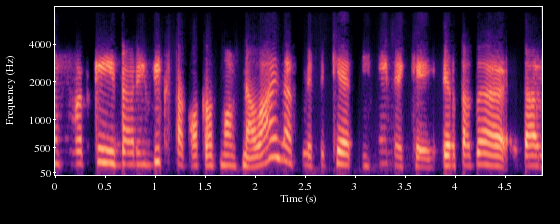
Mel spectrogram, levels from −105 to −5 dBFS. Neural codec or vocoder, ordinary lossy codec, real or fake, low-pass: codec, 16 kHz, 1 kbps, X-Codec, HuBERT features, trained on general audio; MP3, 64 kbps; fake; 7.2 kHz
